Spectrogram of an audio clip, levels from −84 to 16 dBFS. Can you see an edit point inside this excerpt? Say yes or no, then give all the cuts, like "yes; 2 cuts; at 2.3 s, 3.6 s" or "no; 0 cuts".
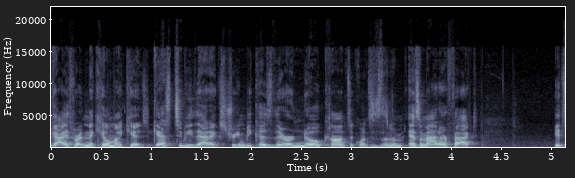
yes; 1 cut; at 0.9 s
